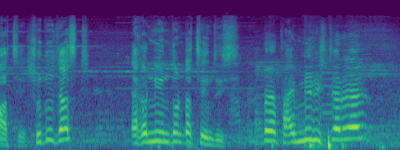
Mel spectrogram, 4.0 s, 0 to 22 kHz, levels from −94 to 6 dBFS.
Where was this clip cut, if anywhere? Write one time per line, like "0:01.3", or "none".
0:02.6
